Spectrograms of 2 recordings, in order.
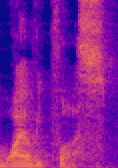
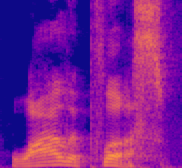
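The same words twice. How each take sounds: First: It is said in the speaker's ordinary accent. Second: It is said in an imitated Southern accent.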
